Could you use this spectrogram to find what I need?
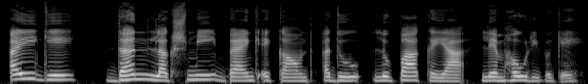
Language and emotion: Manipuri, neutral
